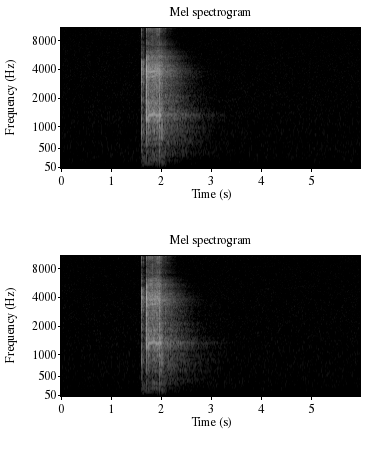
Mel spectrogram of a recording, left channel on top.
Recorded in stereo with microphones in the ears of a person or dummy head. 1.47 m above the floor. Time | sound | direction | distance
1.6 | a camera shutter | 5° left (ahead or behind) | 1.0 m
